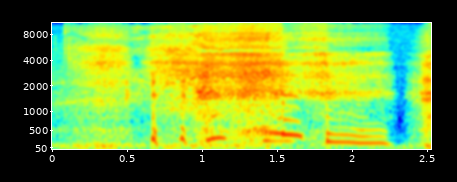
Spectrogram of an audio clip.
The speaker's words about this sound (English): Like, I can hear you breathing right now.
